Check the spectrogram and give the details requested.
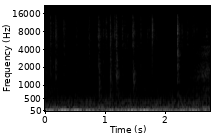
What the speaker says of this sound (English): The live streaming has caused me to realize how bad I am at typing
